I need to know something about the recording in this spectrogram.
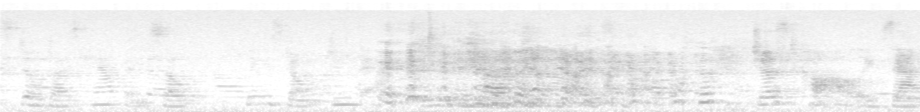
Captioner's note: group laughs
